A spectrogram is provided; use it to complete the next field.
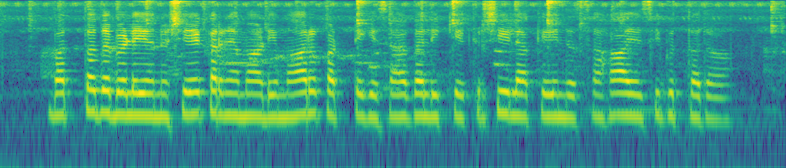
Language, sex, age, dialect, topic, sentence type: Kannada, female, 18-24, Coastal/Dakshin, agriculture, question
